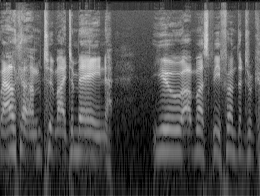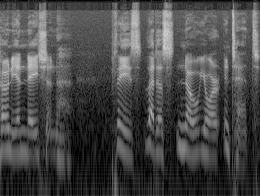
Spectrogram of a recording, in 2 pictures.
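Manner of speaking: horrible croaking voice, slow, guttural, greasy. A creature expected to sound beautiful speaks: croaky, guttural, greasy voice. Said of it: "croaks this horrible, guttural, kind of greasy sound".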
